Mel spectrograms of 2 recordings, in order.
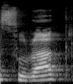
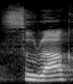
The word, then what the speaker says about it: सुराख: यह सुराख नहीं होता है, यह सुराख होता है, जिसका अर्थ है छेद।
